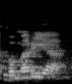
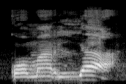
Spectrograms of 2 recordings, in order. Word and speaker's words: qamariah: Izhar qaramiah. Alif lam qamariah. Iya kan? Bukan izar qamariah ya.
